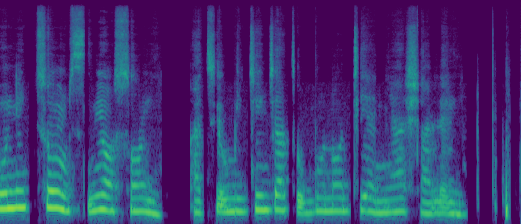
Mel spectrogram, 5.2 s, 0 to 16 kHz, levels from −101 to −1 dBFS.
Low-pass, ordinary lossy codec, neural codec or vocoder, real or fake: 14.4 kHz; none; vocoder, 44.1 kHz, 128 mel bands, Pupu-Vocoder; fake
